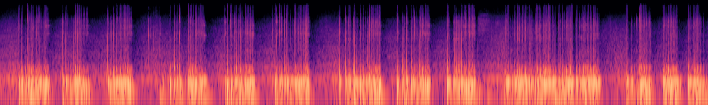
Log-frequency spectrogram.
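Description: Both hands scratch the hollow metal mesh grille of a silver condenser microphone with long green plastic claw nails. The result is loud, boomy, low rumbling scratches that come in repeated bursts with brief quieter gaps between them and little bright content.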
